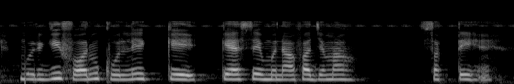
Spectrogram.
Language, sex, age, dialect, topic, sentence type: Hindi, female, 18-24, Kanauji Braj Bhasha, agriculture, question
